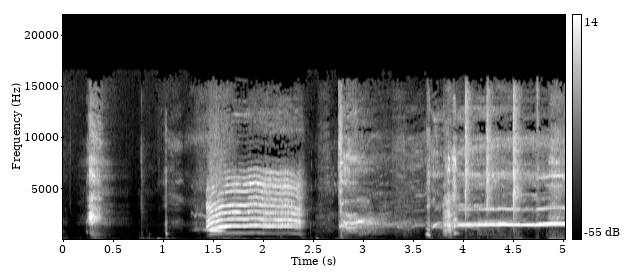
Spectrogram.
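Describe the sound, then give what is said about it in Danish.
A person lets out thin, strained, breathless screams with all the air blown out of the lungs: a short squeak, then two long wavering cries, almost like a goat's bleat, with brief gasps between. “Var det dit bedste uluftede skrig?”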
